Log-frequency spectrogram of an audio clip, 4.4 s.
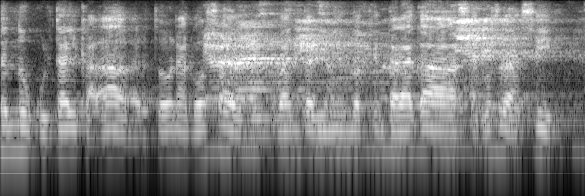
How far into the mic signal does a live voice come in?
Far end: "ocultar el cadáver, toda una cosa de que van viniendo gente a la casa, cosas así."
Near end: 1.5 s

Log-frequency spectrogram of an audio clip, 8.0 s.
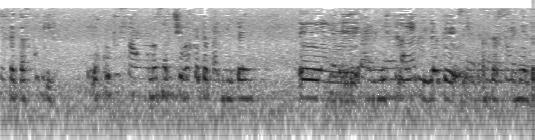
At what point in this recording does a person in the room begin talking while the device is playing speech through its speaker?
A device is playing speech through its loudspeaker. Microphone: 4.9 s

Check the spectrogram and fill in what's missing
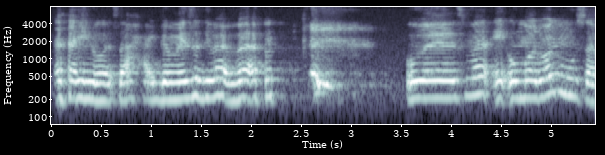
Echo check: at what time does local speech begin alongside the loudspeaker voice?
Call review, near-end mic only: none

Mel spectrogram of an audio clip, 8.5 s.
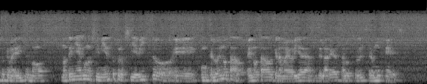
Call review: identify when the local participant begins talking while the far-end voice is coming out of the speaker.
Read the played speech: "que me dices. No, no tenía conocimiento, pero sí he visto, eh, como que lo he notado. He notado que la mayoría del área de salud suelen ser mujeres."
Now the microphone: none

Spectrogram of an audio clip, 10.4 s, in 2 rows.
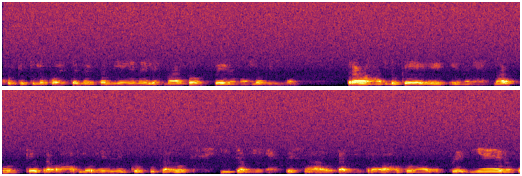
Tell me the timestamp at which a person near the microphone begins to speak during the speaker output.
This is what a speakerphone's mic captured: none

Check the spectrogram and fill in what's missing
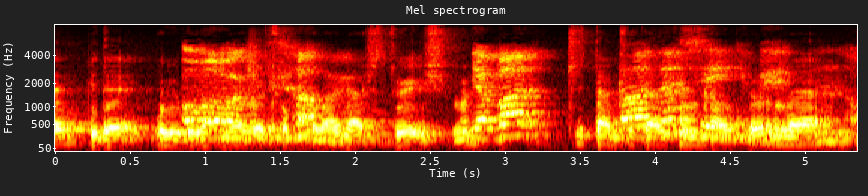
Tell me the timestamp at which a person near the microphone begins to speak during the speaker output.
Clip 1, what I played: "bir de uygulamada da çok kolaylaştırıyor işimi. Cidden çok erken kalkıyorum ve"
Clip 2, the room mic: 0.8 s

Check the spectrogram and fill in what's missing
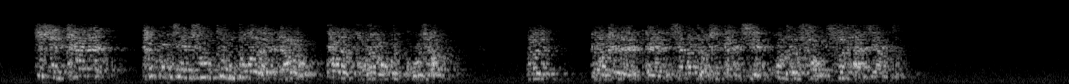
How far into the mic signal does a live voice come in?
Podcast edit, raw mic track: none

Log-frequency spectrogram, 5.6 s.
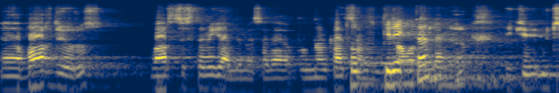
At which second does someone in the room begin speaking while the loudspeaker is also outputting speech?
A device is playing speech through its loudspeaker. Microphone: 3.5 s

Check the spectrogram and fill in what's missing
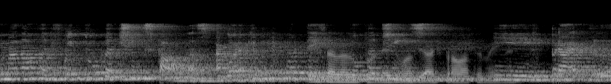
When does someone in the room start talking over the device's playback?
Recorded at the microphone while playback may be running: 3.0 s

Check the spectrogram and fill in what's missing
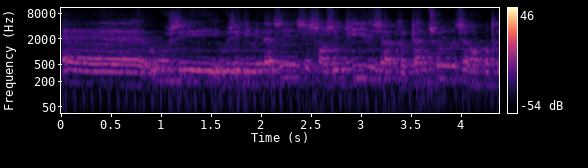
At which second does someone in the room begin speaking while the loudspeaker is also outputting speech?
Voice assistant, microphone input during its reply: none

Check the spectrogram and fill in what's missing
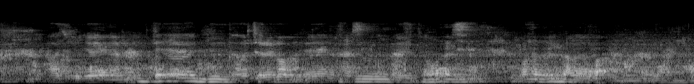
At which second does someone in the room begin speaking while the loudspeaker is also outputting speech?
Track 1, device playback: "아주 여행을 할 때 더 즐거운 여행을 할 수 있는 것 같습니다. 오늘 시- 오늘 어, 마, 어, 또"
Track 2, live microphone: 1.3 s

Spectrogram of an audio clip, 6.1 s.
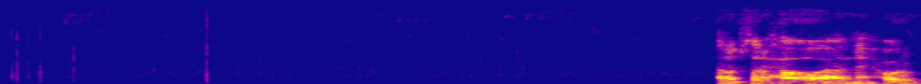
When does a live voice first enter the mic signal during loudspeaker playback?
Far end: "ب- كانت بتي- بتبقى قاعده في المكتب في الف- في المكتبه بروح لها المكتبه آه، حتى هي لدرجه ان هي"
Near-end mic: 4.8 s

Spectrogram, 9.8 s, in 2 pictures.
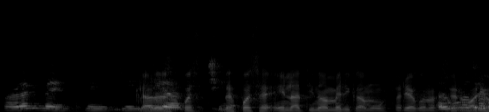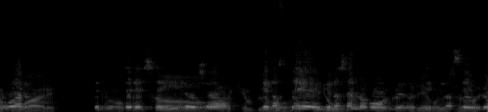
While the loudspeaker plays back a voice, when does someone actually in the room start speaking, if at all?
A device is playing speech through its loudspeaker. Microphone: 1.3 s

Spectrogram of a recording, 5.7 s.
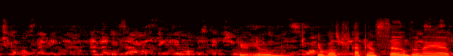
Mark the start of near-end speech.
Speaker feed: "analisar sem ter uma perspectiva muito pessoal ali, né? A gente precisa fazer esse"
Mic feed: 3.0 s

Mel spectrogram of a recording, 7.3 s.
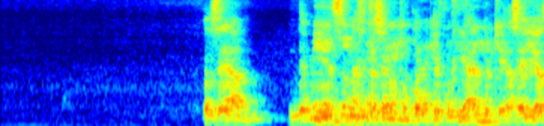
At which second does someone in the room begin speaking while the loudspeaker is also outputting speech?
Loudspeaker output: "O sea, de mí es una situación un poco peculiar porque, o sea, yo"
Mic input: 4.2 s

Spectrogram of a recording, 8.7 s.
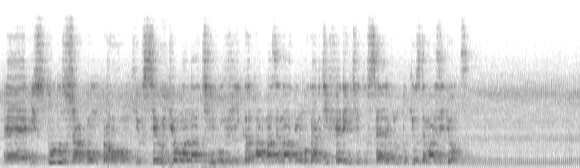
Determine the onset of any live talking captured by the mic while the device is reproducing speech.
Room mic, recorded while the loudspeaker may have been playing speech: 2.4 s

